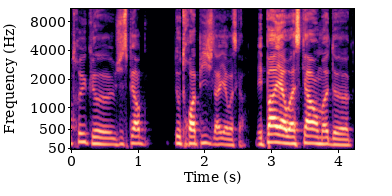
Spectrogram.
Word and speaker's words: ayahuasca: Ayahuasca, c'est comme ça que se prononce. Ayahuasca, ouais.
